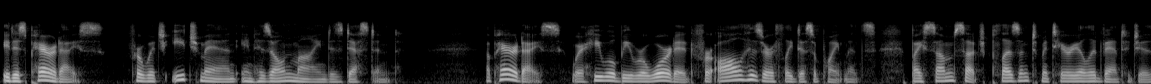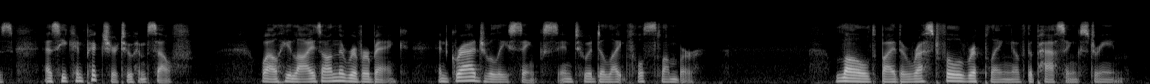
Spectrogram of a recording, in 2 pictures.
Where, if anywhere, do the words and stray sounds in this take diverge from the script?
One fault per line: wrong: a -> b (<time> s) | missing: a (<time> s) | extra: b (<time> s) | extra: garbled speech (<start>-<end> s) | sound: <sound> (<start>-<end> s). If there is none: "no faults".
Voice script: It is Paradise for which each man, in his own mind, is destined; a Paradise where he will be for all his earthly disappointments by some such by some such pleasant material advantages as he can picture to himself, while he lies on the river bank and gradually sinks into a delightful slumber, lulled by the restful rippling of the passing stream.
extra: rewarded (6.3 s)
missing: by some such (9.9 s)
